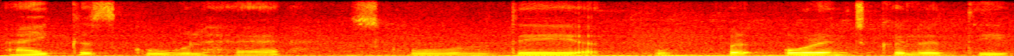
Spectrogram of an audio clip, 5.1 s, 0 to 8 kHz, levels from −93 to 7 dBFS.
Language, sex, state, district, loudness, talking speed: Punjabi, female, Punjab, Pathankot, -18 LUFS, 130 wpm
